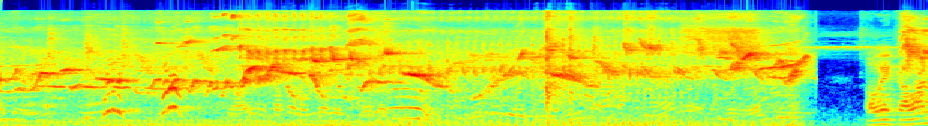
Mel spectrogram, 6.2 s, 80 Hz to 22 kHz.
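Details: A White-rumped Shama (murai batu) on its first contest-pole hanging (gantang perdana) at about 3 pm, kept as an overly aggressive bird, pours out rich, rapid song of varied clear whistles, trills and harsh notes for about five seconds, pauses, then sings again; other birds may chime in.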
